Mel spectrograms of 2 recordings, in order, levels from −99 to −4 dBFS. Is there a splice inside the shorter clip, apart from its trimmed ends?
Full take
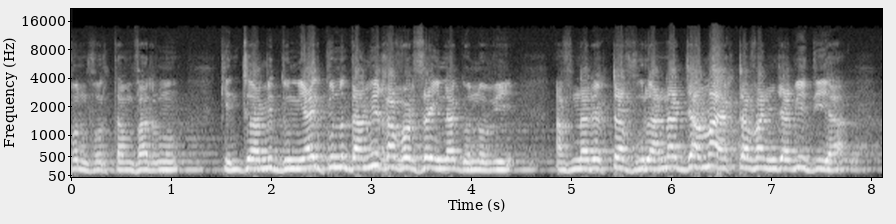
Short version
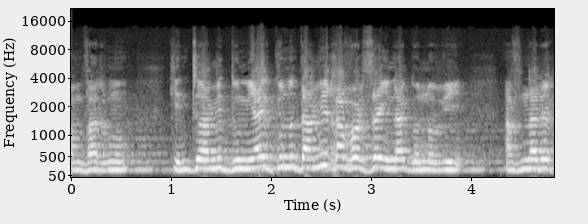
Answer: no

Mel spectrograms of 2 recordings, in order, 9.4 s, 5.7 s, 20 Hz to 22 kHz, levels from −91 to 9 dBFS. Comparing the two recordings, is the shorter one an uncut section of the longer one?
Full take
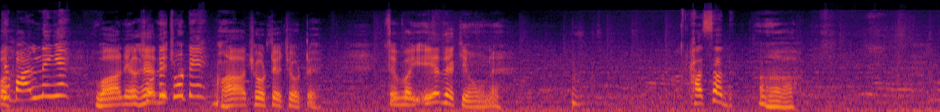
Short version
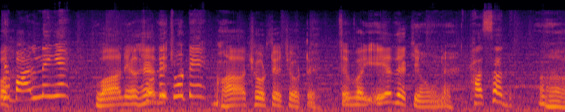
no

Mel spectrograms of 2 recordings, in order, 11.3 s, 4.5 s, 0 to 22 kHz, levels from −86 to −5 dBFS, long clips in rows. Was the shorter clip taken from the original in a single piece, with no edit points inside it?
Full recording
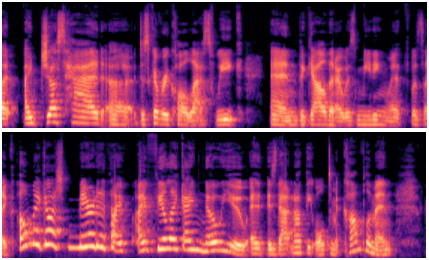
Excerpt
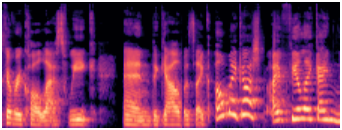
no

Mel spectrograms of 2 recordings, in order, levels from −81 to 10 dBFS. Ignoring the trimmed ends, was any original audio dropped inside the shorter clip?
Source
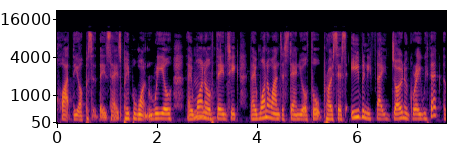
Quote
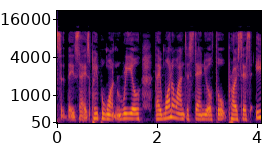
yes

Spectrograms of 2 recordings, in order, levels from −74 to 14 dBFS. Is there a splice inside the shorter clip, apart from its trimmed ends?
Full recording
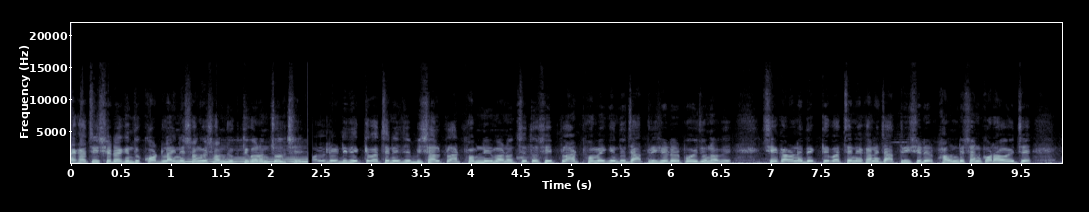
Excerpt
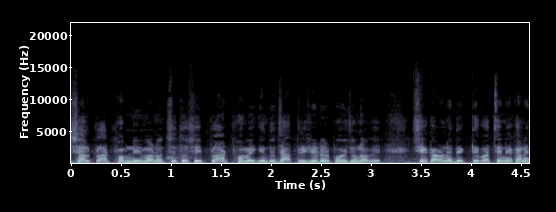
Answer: no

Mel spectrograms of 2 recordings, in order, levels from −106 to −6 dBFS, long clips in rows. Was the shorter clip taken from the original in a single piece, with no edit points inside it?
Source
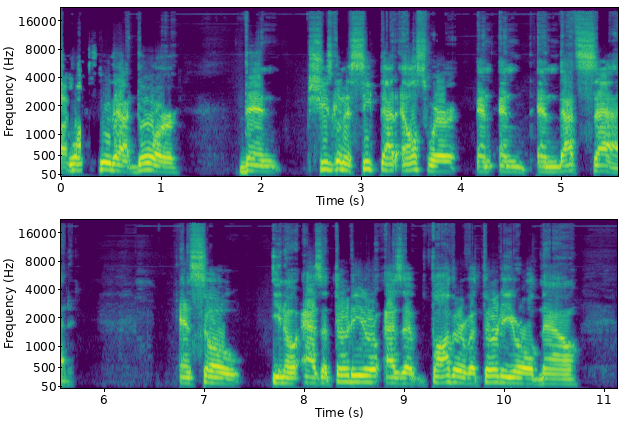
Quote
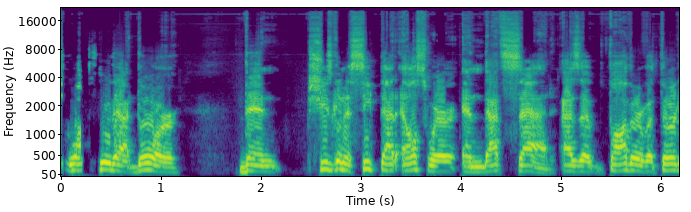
no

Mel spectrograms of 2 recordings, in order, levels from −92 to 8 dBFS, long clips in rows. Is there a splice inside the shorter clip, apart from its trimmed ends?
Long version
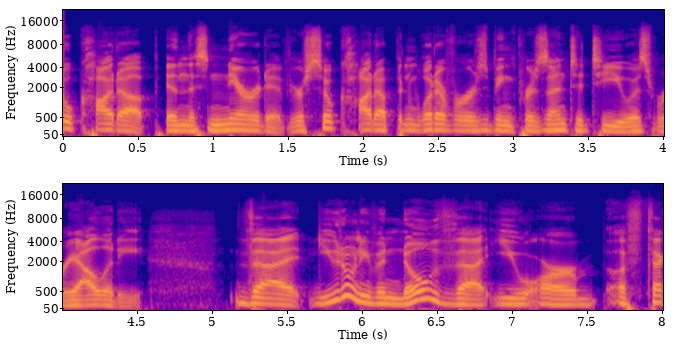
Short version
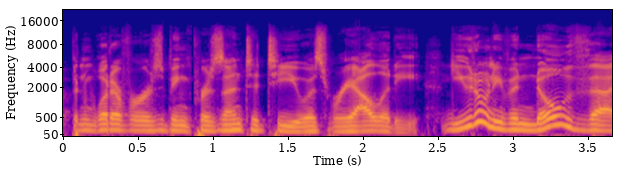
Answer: yes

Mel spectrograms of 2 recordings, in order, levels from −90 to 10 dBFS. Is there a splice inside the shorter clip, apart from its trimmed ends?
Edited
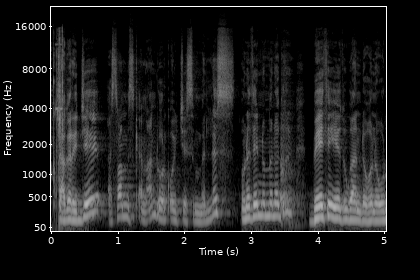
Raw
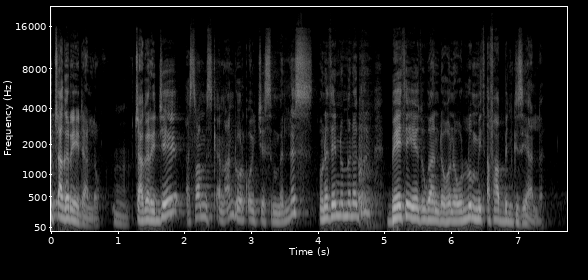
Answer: no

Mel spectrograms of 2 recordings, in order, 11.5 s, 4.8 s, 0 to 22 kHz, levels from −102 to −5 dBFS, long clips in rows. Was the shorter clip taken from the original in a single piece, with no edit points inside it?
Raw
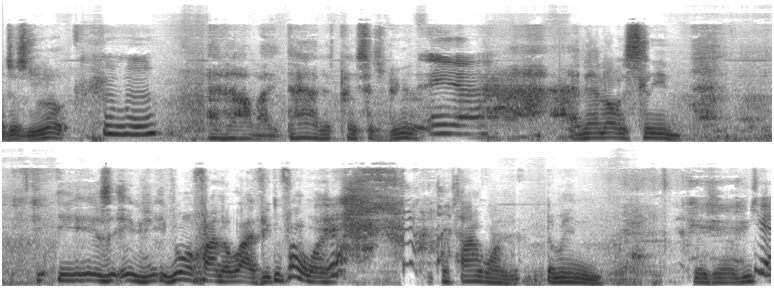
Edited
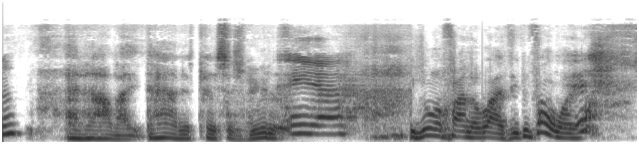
no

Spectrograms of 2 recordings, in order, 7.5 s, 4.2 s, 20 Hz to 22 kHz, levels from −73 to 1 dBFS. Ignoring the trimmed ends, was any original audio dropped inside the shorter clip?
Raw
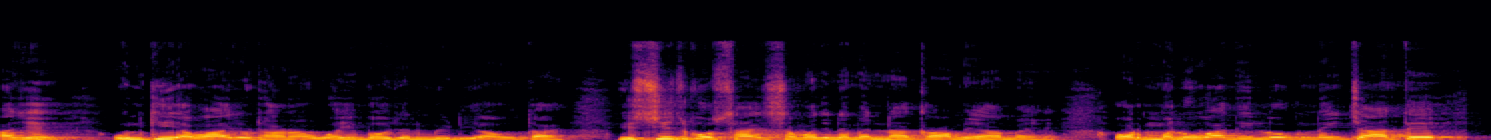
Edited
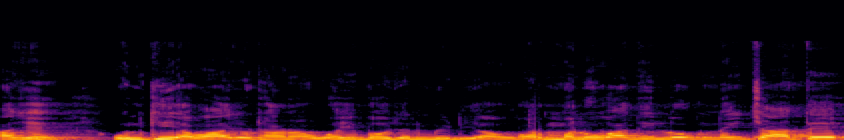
yes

